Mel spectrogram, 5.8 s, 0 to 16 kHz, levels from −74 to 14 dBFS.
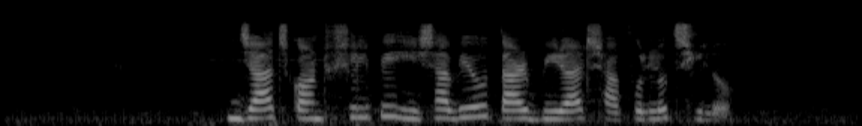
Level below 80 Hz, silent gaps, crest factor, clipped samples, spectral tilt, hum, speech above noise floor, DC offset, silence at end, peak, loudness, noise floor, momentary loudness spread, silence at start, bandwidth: -70 dBFS; none; 20 dB; under 0.1%; -1.5 dB/octave; none; 34 dB; under 0.1%; 0.85 s; -16 dBFS; -34 LUFS; -68 dBFS; 7 LU; 1.5 s; 8 kHz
